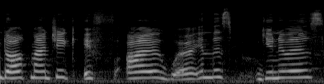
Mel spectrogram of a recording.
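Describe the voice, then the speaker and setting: Her intonation lively, a woman talks at a high pitch. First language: not English. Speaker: gaming/lifestyle YouTuber. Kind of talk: casual vlog reading quiz results aloud. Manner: animated.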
